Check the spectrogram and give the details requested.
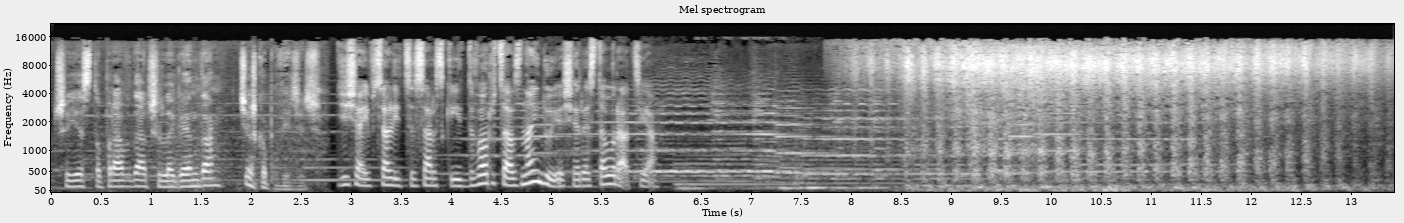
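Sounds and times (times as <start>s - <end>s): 
speech: 0.0s - 6.4s
train departing from a station: 0.0s - 13.4s.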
